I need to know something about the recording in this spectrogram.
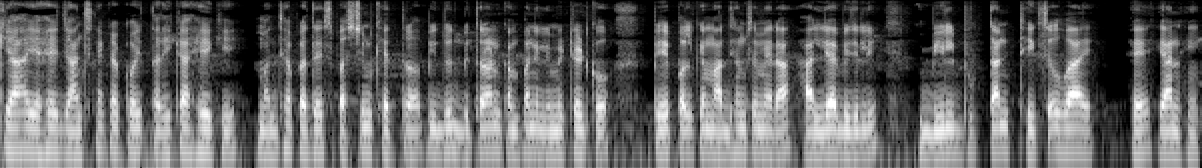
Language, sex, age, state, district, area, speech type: Hindi, male, 45-60, Madhya Pradesh, Chhindwara, rural, read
